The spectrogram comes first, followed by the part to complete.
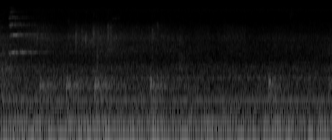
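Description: Dry-erase marker squeaking and scratching on a whiteboard as letters are written, with a short high squeak right at the start followed by fainter scratchy strokes.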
